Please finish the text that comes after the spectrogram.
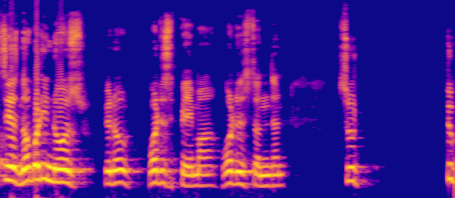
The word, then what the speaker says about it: Pema: I just pronounce like an Indian actual pronunciation. But in Tibetan, they say Pema, Upe, Tenzin, Tibetan's form of this pronunciation.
